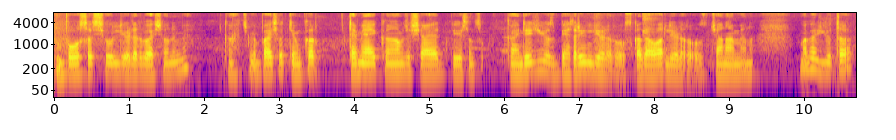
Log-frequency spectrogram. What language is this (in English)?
Kashmiri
